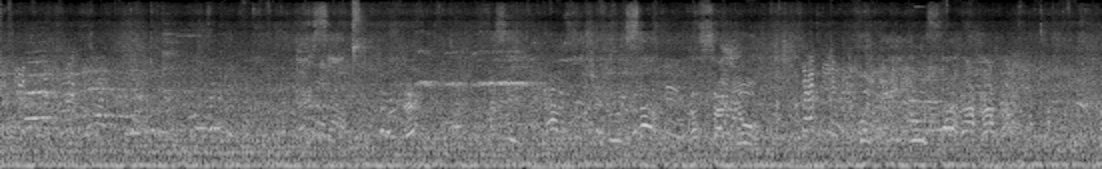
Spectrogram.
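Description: A large crowd of men and women chatters and calls out all around outdoors.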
